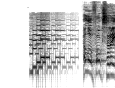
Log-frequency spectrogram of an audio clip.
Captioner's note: logo beeps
